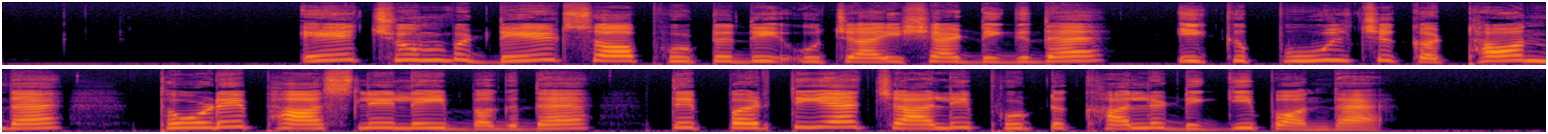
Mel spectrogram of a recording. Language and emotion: Dogri, neutral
